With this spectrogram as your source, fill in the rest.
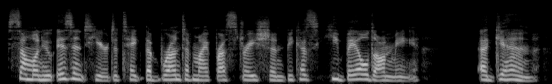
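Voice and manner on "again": plain reading voice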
